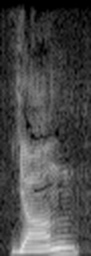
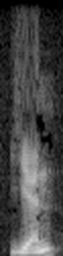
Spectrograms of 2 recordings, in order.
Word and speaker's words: yan: So yi, ya, yang. Now this one you would think would be yan, but it's actually pronounced a little bit differently than ya and yang. It's yen, yen, yen, yen.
